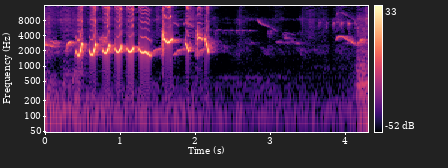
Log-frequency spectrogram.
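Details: Sirtu in vigorous song, rattling off a rapid run of wavering, buzzy-edged whistled notes, roughly three per second, ending in a higher flourish, then a pause of silence with one thin rising whistle near the end.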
